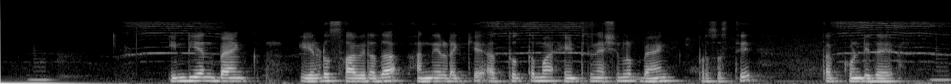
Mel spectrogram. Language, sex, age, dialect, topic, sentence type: Kannada, male, 31-35, Mysore Kannada, banking, statement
